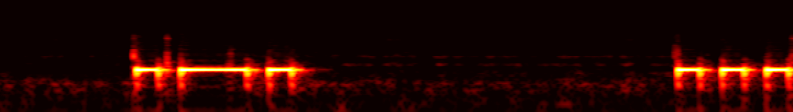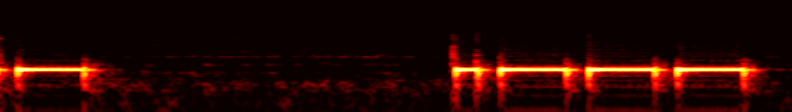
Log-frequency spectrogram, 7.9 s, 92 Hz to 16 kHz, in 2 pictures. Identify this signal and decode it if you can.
Morse code, heard as a keyed tone, about 11 wpm, 660 Hz. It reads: R V J
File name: jh8cbh / 2021cw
